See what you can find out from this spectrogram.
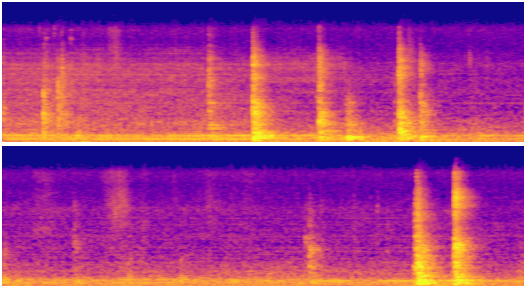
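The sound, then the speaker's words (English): Someone closes a window against noise from street repair work outside, making a few knocks and clunks over a steady low rumble, with a sharper pair of bangs near the end. “I think I'm going to close the window.”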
